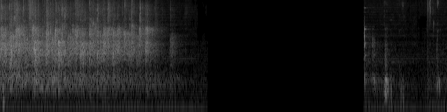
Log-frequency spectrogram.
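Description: Dense audience applause fills the first four seconds, a broad crackling wash of many clapping hands that fades out, followed by silence and then a few scattered faint claps and small noises.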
